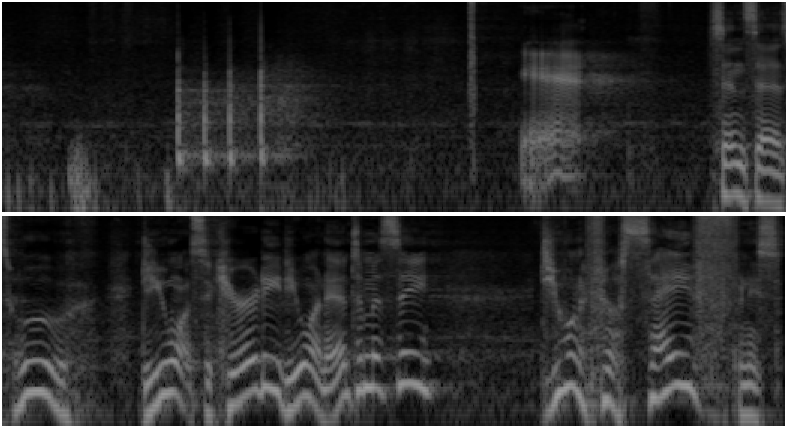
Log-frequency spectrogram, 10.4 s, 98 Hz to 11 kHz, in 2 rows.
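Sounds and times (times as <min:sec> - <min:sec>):
knocking on a wooden door: 0:01.2 - 0:02.1
speech: 0:03.5 - 0:04.0, 0:04.8 - 0:10.4.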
